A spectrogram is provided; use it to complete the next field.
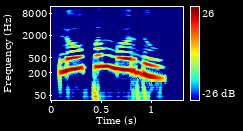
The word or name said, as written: ಲೋಪಂಬೊರ್ದು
